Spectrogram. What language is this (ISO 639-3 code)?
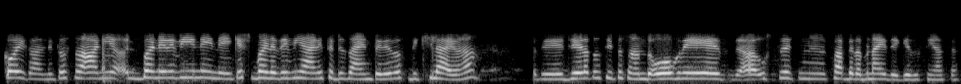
doi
